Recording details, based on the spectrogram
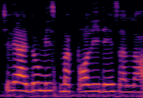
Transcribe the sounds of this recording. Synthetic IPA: t͡ʃuliajdumismapɔlidesəlɔ

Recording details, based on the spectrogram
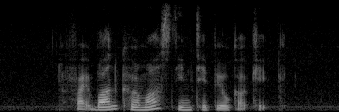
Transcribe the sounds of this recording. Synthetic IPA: fɹajt̚bãnkʰəmastĩmtʰepio̰kʰa̰kʰḛk

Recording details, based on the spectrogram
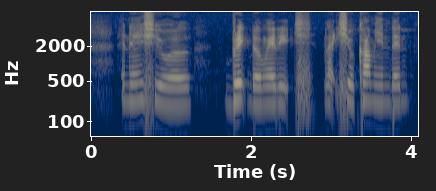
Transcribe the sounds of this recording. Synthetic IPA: ɛ̃ndɛ̃nʃiwil | bɹek̚dəmɛɹid͡ʒlaɪkʃiwilkãmĩndɛ̃n

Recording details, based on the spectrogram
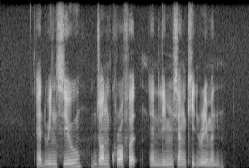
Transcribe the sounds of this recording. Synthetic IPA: ɛt̚wĩnsil | d͡ʒɔ̃nkʰɹɔfət̚ | ɛ̃nlĩmsjãŋkʰit̚ɹemə̃n

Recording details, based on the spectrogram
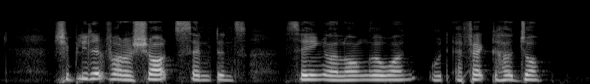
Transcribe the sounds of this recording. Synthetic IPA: ʃiplidədfɔɹəʃɔt̚sɛ̃ntə̃nsː | eɪ̃ŋəlɔ̃ŋɡəwãnwudəfɛk̚tɦəd͡ʒɔb̚

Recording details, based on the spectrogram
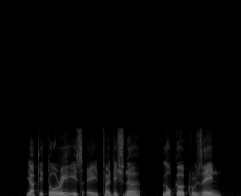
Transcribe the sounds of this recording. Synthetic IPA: jakitɔɹiisetʰɹadiʃɔnəl | lokəlkʰɹuzẽn

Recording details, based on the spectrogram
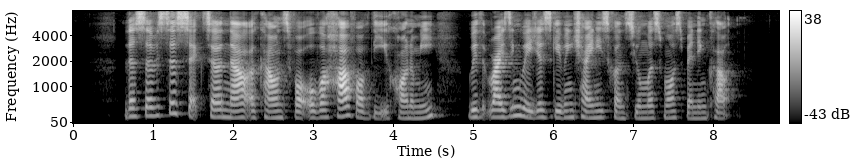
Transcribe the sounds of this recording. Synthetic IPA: ðəsəvɪsəsːɛk̚tʰənaʊə̰kʰãʊ̃ntsfɔʔovəhafɔfdiḭkʰɔnəmi | wɪθɹaɪzɪ̃ŋwed͡ʒəsɡɪvɪ̃ŋt͡ʃaɪniːskʰɔ̃nsjuməsmɔlspɛ̃ndɪ̃ŋkʰla̰ʊt̚

